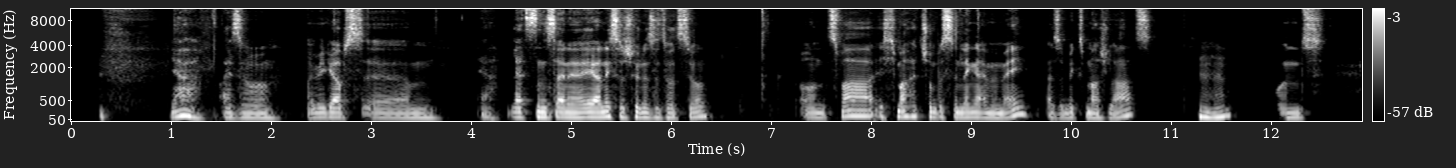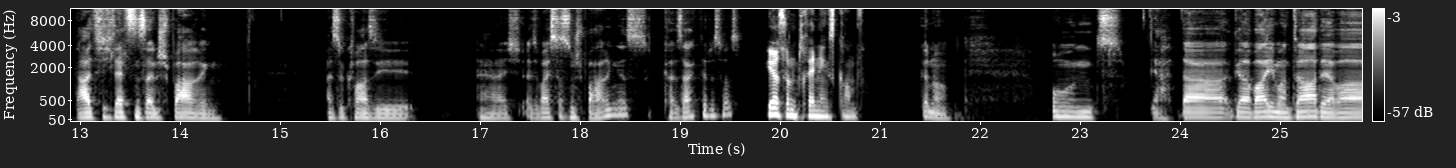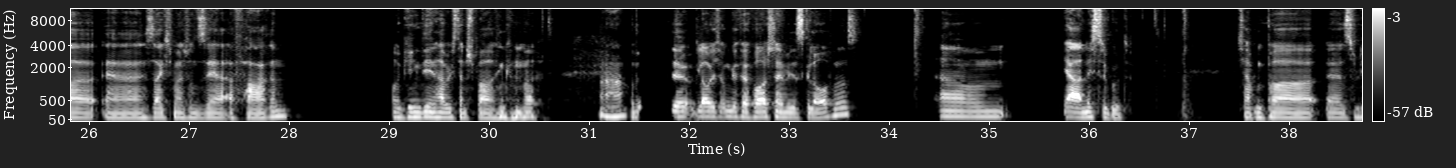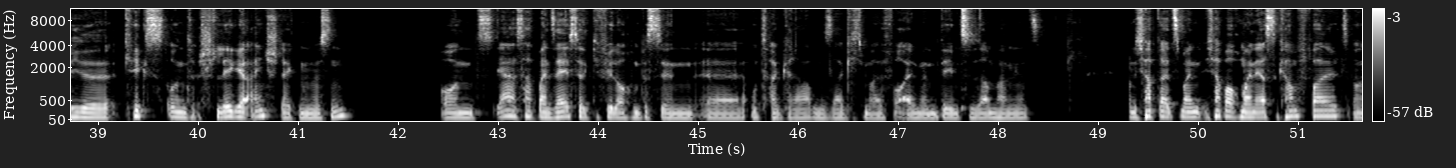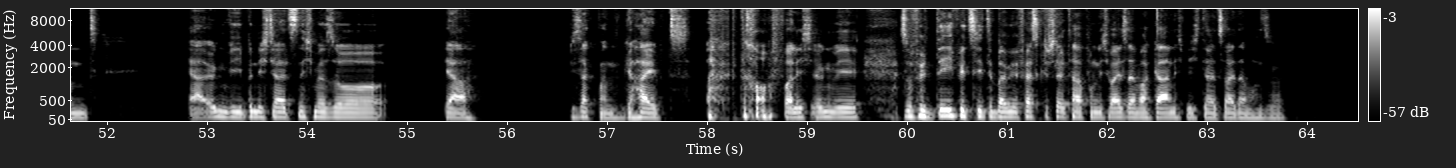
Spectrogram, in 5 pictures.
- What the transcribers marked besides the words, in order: in English: "Mixed Martial Arts"; laughing while speaking: "gemacht"; tapping; chuckle; laughing while speaking: "drauf"
- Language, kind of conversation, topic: German, advice, Wie kann ich nach einem Rückschlag meine Motivation wiederfinden?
